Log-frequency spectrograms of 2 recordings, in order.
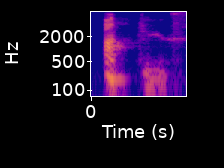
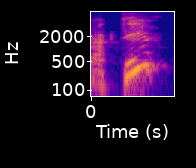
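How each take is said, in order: First: The pitch falls at the end. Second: The pitch rises or stays up at the end. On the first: The sentence is over. The speaker calls it right. "at the end of the sentence, it falls. Sentence over" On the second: The sentence is not yet finished. The speaker calls it wrong. "Not active"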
